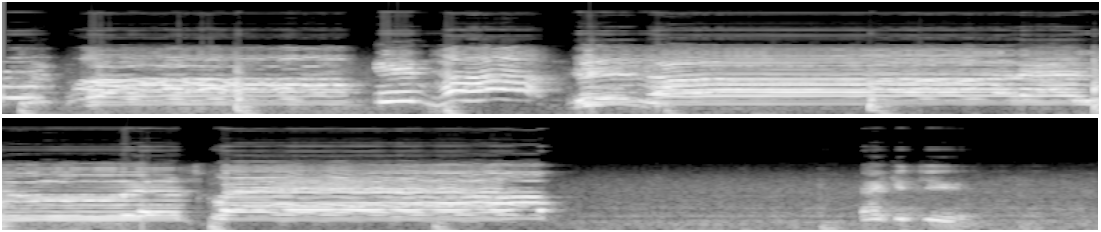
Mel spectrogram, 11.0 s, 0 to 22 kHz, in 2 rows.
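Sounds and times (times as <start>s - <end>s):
male vocal group singing harmony: 0.0s - 8.3s
sharp tap on the beat: 1.1s - 1.4s, 4.2s - 4.7s, 5.4s - 5.7s, 9.5s - 9.8s.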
